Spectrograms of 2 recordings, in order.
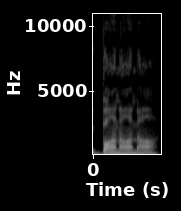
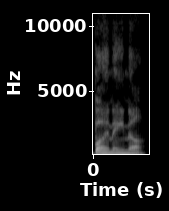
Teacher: The first and last A are schwas. They are dead vowels. If you pronounce them clearly, banana, you sound foreign.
